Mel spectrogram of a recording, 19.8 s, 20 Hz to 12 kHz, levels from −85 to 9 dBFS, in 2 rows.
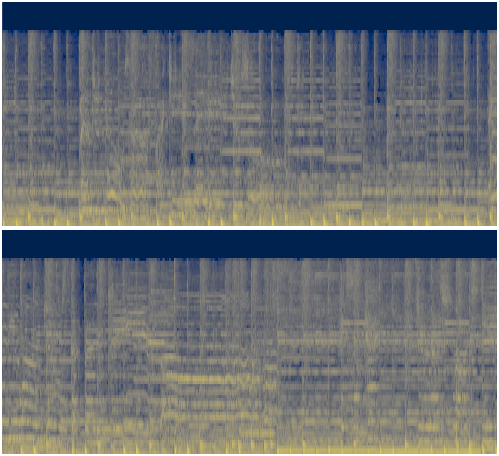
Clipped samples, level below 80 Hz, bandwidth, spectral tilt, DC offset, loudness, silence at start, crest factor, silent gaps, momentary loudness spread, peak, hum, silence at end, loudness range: under 0.1%; -18 dBFS; 7.8 kHz; -5.5 dB/octave; under 0.1%; -16 LUFS; 0 s; 14 dB; none; 4 LU; 0 dBFS; none; 0 s; 2 LU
